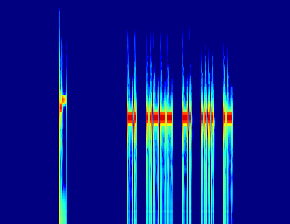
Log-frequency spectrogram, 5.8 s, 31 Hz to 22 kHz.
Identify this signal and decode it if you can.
Morse code, heard as a keyed tone, about 34 wpm, spaced as for 25 wpm, 700 Hz. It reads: N2NHA
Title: USA Call Signs - 2x Character Spacing - 35wpm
